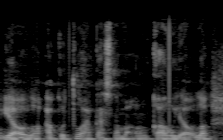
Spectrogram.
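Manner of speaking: soft, mumbled mock prayer; hushed lazy petition. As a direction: mumble it carelessly to God. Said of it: "Lagi sholat ngomong".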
